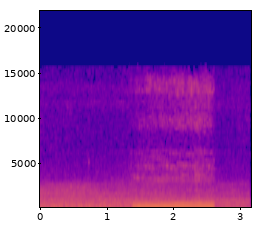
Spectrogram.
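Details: Dog that snores a lot: a single drawn-out, buzzing, tonal snore lasting about a second over steady room noise.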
